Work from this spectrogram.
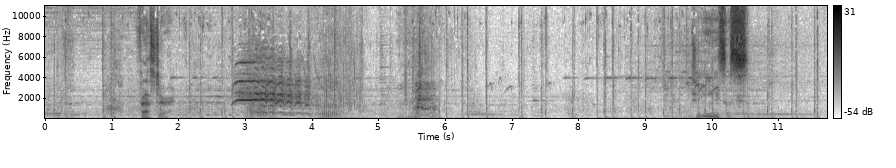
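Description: Roach the horse in The Witcher 3 gallops with brisk, close hoofbeats and lets out loud whinnies early and again near the end, while a person talks over the action.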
